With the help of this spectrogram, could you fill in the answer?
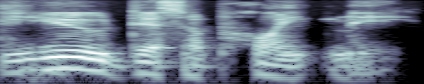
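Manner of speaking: very slow, low and hushed; disappointed father. Acted. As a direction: deliver a heavy, quiet verdict.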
